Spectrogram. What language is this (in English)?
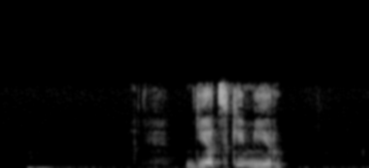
Russian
